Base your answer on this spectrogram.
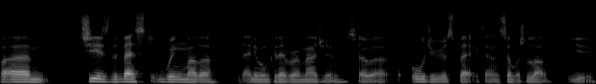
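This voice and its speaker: Speaking fairly quickly with a southern English accent, a man keeps a medium pitch and a monotone, flat intonation while his loudness swings widely. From southern England. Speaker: podcast co-host. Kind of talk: casual chat.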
